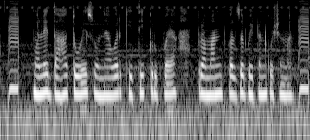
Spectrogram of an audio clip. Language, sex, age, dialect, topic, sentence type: Marathi, female, 18-24, Varhadi, banking, question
